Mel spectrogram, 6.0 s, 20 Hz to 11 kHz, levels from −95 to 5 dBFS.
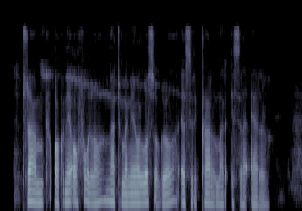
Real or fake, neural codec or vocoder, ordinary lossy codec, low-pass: fake; codec, 16 kHz, 2 kbps, FunCodec, trained on LibriTTS, 25 frames a second; none; 7.2 kHz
